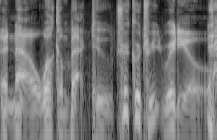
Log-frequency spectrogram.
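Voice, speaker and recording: A man performs a put-on character voice at a very deep, low pitch. His pitch swings very widely as he talks at a moderate pace. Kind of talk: announcer delivery. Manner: dramatic, grand.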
